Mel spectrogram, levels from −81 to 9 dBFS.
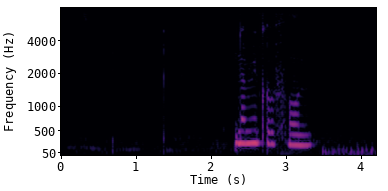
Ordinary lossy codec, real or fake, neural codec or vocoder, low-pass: none; real; none; 7.2 kHz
